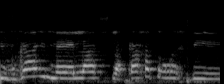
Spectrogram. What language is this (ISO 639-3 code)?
heb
